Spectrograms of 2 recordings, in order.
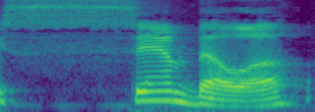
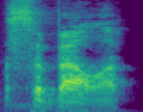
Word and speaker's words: Sabella: Nathan Lane and Ernie sambella I believe I'm saying that name wrong so Sabella but you were close yeah I was close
